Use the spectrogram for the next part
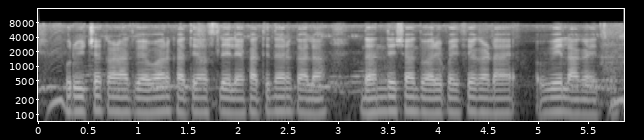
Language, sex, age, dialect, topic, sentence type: Marathi, male, 18-24, Standard Marathi, banking, statement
